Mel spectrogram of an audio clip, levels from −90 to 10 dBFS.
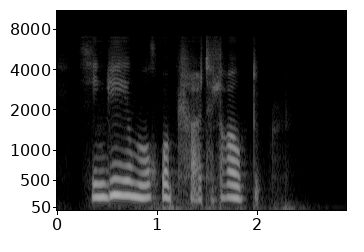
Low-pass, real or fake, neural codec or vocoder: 7.2 kHz; fake; codec, 16 kHz, about 1 kbps, DyCAST, with the encoder's durations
